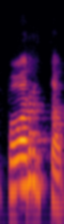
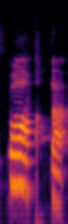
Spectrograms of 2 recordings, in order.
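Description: First: The R is made with the tongue tip. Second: The R is a scratchy sound in the throat. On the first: "jeito 1, que é o meu jeito, porta, porta, que seria aqui na pontinha da minha língua" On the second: "jeito 3, porta, arranhado"

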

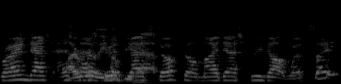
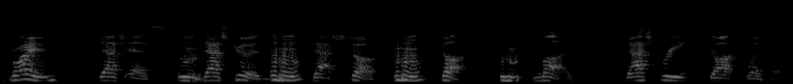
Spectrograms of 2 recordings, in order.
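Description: First: It is said at a fast pace. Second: It is said at a slow pace.

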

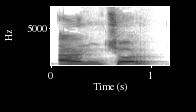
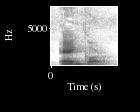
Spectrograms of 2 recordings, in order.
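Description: First: It is said with Spanish sounds, as spelled. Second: It is said with English sounds. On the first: "en español sería Anchor, se pronuncia así, Anchor, tal y como se escribe" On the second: "en inglés Anchor"

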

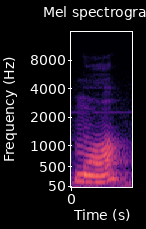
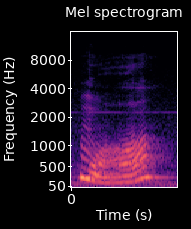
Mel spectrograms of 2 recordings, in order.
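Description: First: The pitch starts lower and rises. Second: The pitch dips down and then rises. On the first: "starts a little bit lower than the first tone and goes up, rising" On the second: "goes down, and then goes up"

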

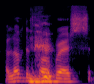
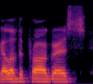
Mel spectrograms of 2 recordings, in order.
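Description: First: It is said in a put-on British accent. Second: It is said in the speaker's normal accent.

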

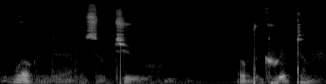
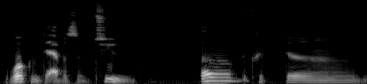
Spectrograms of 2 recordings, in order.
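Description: First: It is said in a harsher, less friendly tone. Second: It is said in a friendly, nice tone.

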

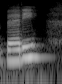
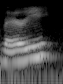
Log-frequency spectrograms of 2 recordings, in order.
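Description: First: The r is a quick single tap. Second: The r is a smooth approximant without contact. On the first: "See how the tongue tip just kind of goes to the front of where the T and D would be and just kind of flaps once" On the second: "very in American English"

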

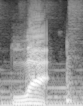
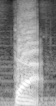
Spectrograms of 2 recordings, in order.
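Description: First: The word begins with an l sound. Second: The word begins with a th sound. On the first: The speaker calls it wrong. "或是L 的音" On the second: The speaker calls it right. "咬着舌尖念的"

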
